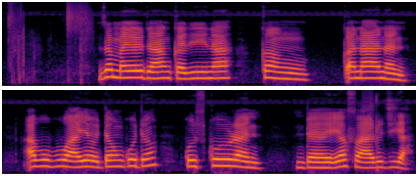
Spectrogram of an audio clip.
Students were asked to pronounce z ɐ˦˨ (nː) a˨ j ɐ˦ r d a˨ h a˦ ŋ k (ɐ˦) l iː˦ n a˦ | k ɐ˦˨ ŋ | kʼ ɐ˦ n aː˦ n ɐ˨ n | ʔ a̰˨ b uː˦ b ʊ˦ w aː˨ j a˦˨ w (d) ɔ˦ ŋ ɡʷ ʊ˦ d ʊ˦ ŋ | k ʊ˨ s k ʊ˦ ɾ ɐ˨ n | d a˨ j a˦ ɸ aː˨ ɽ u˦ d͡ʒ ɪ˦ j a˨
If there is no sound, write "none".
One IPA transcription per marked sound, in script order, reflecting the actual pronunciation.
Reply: mː, ɐ˨, d

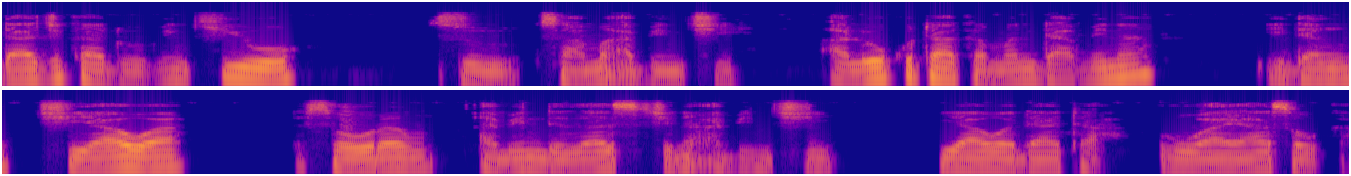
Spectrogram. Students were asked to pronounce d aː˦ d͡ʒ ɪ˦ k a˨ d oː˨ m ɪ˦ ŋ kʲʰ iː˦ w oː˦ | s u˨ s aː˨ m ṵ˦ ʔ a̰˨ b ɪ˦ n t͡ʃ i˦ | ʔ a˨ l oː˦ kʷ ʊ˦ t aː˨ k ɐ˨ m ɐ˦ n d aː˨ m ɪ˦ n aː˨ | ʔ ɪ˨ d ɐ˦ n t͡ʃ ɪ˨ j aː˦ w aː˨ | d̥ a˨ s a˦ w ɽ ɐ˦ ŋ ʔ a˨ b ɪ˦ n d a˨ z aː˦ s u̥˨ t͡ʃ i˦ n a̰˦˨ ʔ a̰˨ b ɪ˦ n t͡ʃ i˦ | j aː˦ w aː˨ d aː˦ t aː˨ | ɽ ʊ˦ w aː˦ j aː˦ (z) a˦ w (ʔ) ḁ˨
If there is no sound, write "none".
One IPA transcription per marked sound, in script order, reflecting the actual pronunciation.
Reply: s, k

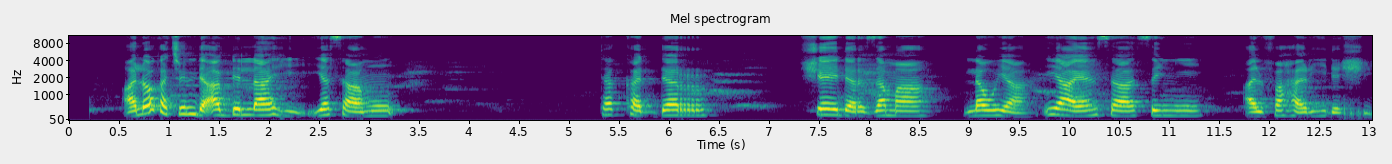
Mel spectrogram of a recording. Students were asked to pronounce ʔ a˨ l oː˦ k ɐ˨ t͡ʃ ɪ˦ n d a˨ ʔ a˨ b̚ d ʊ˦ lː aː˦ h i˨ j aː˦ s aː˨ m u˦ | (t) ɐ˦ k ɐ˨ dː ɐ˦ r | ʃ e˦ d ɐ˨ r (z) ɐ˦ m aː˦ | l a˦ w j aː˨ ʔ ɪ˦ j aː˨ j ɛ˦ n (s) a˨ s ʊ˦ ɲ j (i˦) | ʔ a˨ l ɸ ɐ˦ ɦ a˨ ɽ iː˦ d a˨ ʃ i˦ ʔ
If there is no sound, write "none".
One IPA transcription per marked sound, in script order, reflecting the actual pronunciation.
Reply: t, z, s, i˦

